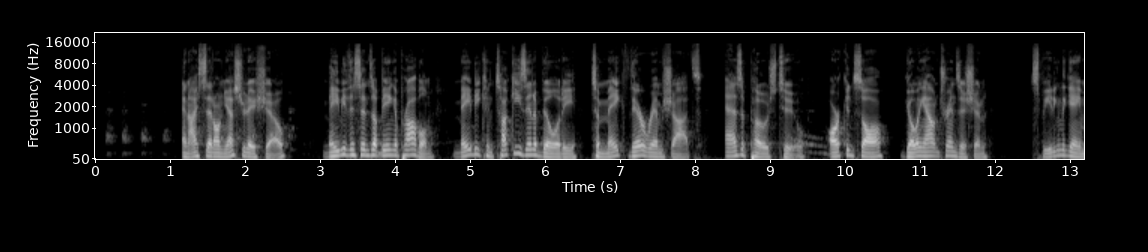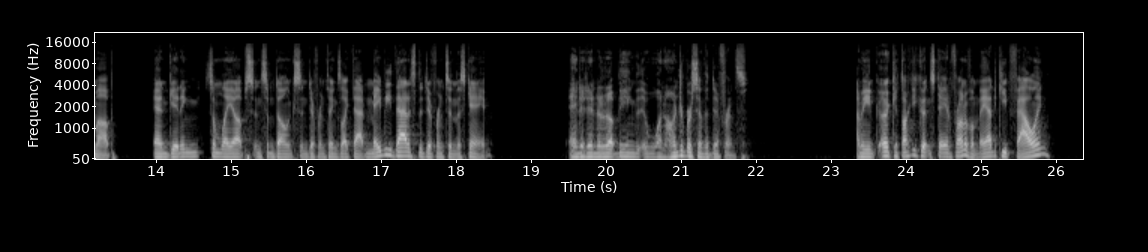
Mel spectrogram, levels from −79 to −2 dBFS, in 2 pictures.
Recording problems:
animal sounds; faint; until 13 s; 30 dB below the speech

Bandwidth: 15 kHz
